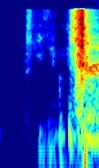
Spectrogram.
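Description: A single loud sneeze: a brief, soft intake of breath builds up, then a sharp, hissy burst explodes out and fades quickly.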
